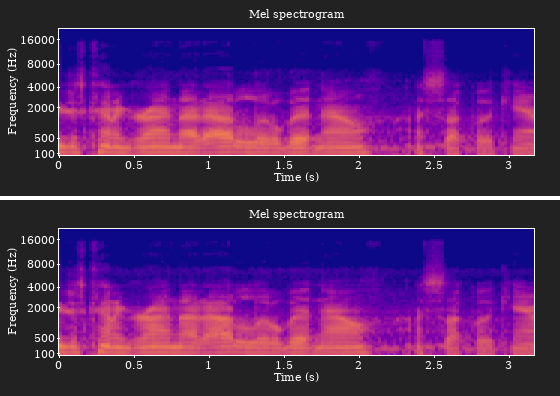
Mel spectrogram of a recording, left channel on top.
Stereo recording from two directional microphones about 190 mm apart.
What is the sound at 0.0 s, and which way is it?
Speech, 10° right (ahead or behind).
